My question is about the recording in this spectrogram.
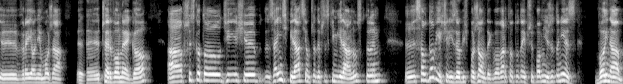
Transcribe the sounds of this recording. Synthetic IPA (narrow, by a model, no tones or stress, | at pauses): vɾɛjɔɲɛmɔʐa | t͡ʂɛɾvɔnɛɡɔ | afʂɘst̪̚kɔt̪ɔd͡ʑejɛɕɛzainspʲiɾat̪sjɔ̃pʂɛd̪ɛfʂɘst̪kʲimiɾanuskt̪uɾɘm | sawd̪ɔvʲjɛxt͡ɕelʲizɾɔbʲit͡ɕpɔʐɔnd̪ɛɡbɔvaɾt̪ɔt̪ut̪ajpʂɘpɔmɲet͡ɕʐɛt̪̬ɔɲɛjɛst̪ | vɔjna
